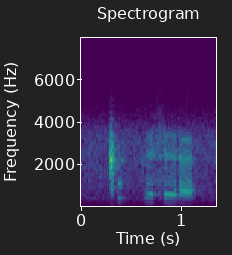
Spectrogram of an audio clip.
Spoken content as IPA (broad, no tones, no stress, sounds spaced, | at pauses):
ǁ u kː e s e ɾ ɛ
